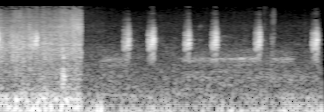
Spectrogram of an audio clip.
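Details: Big short-tailed house wren chick raised in a home backyard: a loud rustling burst first, then a string of short rasping notes at an uneven quick pace, with a faint steady tone behind.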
